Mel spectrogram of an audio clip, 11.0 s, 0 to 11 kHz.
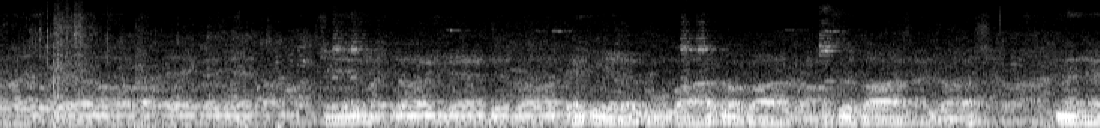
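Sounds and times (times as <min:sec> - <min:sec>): deep male voices chanting: 0:00.0 - 0:11.0.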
